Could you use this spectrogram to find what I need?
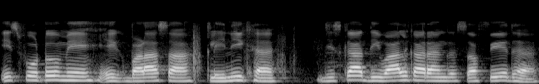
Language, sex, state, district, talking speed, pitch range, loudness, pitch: Hindi, male, Jharkhand, Garhwa, 155 wpm, 155-185 Hz, -14 LUFS, 170 Hz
